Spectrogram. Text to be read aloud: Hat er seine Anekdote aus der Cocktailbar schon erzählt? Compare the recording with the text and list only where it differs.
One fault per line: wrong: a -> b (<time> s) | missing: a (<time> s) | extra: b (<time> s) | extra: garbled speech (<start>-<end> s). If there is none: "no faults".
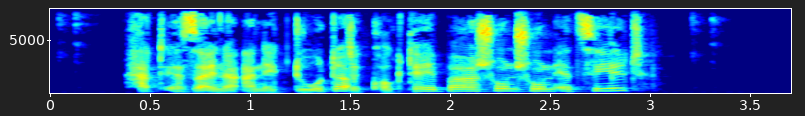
missing: aus (1.5 s)
extra: schon (2.4 s)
